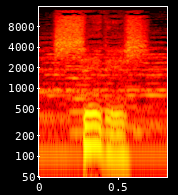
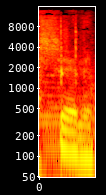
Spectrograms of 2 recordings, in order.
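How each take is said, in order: First: The final s sound is clearly pronounced. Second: The final s sound is dropped entirely.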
